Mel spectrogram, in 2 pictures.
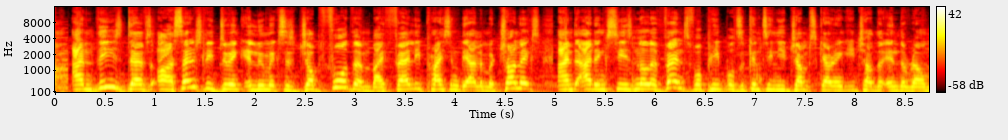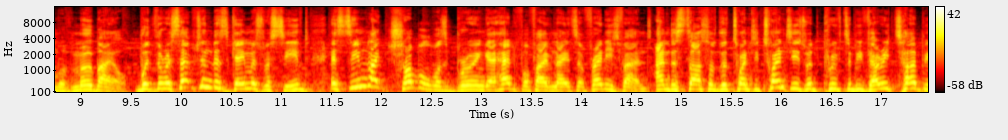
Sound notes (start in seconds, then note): none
